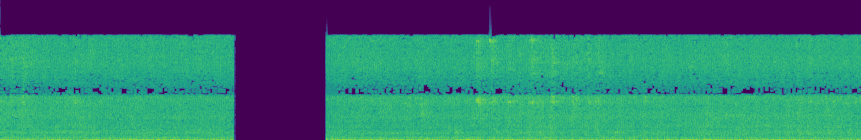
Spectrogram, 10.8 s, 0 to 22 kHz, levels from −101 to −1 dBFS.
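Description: From 0.0 to 8.97 s a block size mismatch (padded) fills each short block with zeros, giving a 43.1 Hz buzz, consistent with 1024-sample reads, and slowing playback to 0.861 times speed. At 2.91 s a rebuffering stall cuts to silence until 4.07 s, then resumes where it stopped, adding about 1.16 s.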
